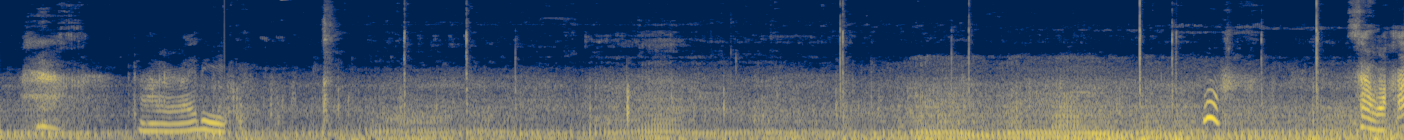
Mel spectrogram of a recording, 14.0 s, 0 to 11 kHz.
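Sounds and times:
scooter engine running: 0:00.0 - 0:14.0
tyres rumbling on rough ground: 0:00.0 - 0:14.0
sharp clicks: 0:03.1 - 0:10.3, 0:11.2 - 0:13.4.

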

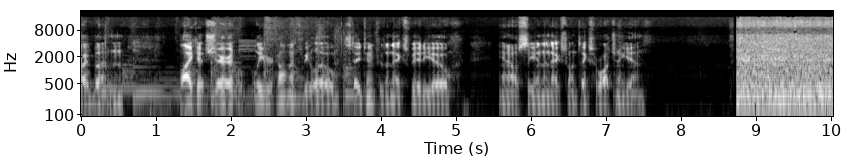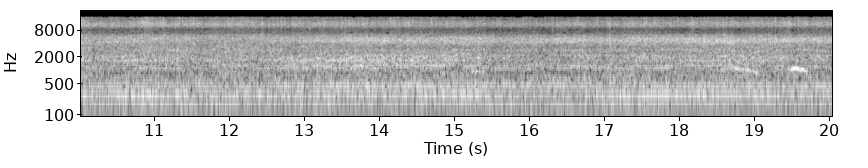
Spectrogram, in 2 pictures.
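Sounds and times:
tractor engine running: 0:08.8 - 0:20.0.

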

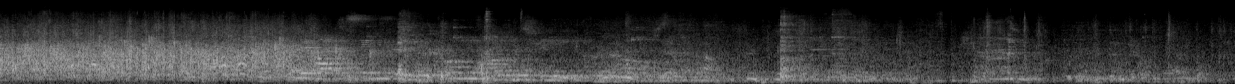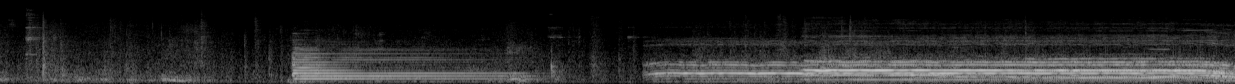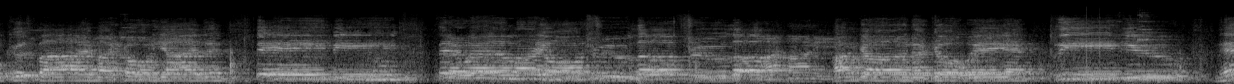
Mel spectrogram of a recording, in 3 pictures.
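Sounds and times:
male quartet singing in harmony: 0:18.8 - 0:37.0.

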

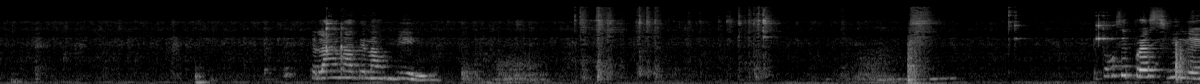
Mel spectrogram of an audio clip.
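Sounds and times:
spoon clinking against glass jar: 0:10.1 - 0:10.3.

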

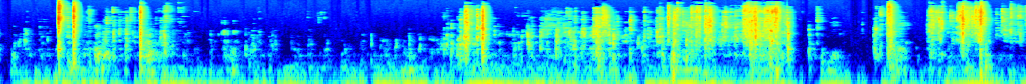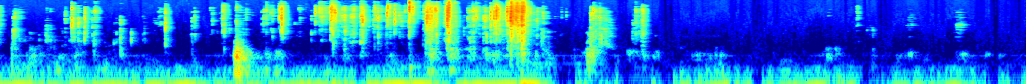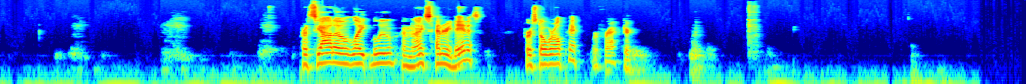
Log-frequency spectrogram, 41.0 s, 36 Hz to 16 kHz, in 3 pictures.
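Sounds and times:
foil wrappers crinkling and tearing: 0:05.9 - 0:10.8, 0:11.8 - 0:22.4
handling of cards: 0:05.9 - 0:11.0, 0:11.7 - 0:22.4.

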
